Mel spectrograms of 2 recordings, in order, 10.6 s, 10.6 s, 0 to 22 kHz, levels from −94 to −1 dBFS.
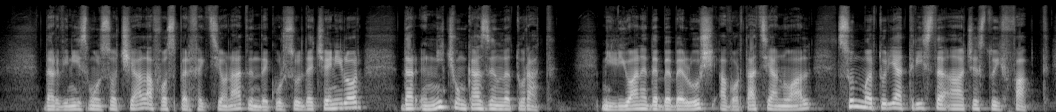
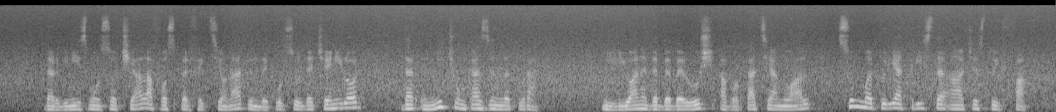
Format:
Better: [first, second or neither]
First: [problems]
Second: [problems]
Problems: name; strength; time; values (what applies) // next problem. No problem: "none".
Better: first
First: none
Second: hiss; loud; throughout; 5 dB below the speech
